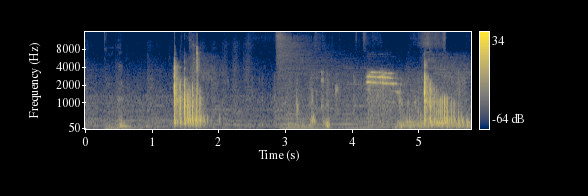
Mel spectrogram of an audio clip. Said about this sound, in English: Meow. That's Dharma.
